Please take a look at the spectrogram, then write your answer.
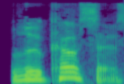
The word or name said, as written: leucosis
